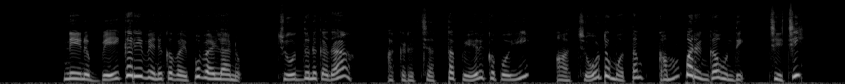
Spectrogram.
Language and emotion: Telugu, disgusted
